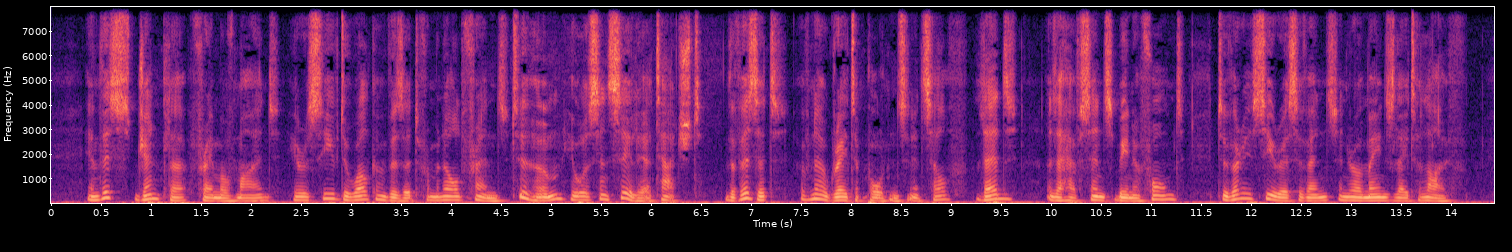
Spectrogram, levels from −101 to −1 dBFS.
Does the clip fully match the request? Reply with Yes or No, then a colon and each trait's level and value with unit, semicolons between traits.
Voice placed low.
Yes: low, 130 Hz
